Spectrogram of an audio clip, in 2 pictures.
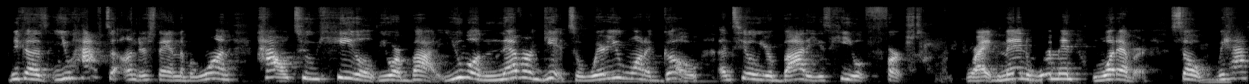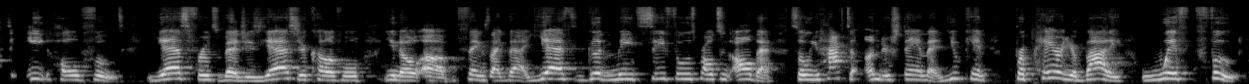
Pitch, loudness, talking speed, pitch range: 230 Hz, -18 LUFS, 170 wpm, 200-265 Hz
